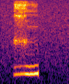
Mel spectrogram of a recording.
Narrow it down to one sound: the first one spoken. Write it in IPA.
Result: ɣ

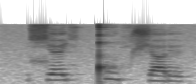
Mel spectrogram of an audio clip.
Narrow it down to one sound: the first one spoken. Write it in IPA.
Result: ɕ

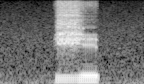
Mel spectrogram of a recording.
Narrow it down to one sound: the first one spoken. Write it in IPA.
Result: ɣ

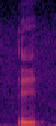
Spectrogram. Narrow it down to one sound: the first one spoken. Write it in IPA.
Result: ɾ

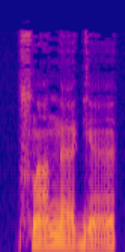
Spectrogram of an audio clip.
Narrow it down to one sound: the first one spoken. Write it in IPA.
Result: sʷ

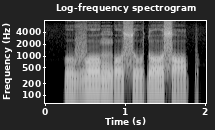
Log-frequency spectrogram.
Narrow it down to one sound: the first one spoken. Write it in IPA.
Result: u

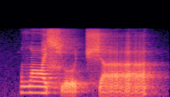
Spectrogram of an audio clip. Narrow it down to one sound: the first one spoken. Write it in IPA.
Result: ðˤ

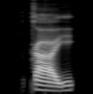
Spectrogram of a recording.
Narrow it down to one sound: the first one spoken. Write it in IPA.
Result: k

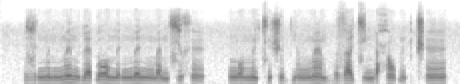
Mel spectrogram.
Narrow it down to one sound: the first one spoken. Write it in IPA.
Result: ɮ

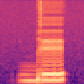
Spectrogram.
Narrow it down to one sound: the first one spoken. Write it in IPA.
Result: ɡ͡b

